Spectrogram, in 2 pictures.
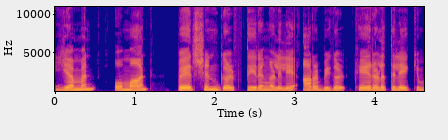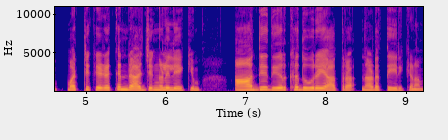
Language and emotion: Malayalam, neutral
